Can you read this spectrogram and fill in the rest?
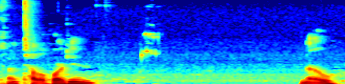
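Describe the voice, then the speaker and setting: A man's voice: mid-range voice, big pitch swings, slow pace, vocal fry, slightly rough, muffled recording. A man streaming a video game, casually muttering and thinking aloud as he plays. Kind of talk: casual gameplay commentary.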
